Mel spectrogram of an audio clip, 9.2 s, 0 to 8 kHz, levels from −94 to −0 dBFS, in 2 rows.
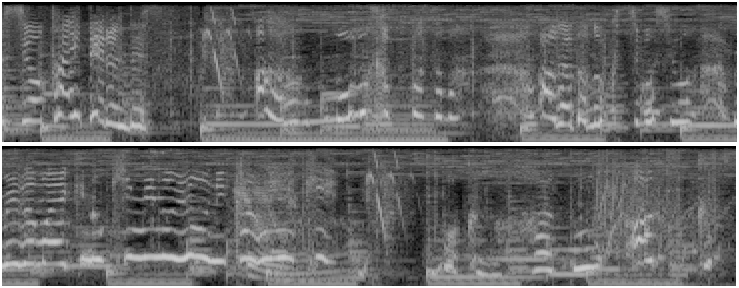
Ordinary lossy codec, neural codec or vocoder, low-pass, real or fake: AAC, 48 kbps; none; 7.2 kHz; real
